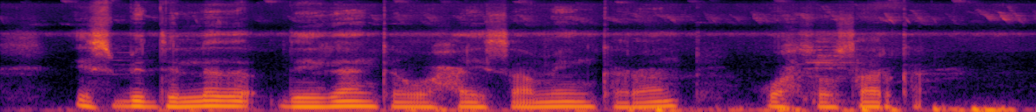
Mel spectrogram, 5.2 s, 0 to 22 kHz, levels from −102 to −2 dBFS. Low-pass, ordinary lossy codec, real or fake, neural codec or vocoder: none; none; real; none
